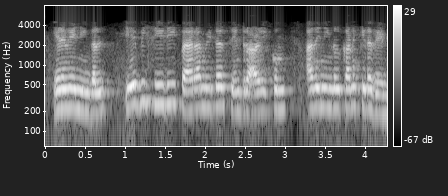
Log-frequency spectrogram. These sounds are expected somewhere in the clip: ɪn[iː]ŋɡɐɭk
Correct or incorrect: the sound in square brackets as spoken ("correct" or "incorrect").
correct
